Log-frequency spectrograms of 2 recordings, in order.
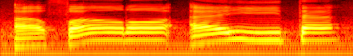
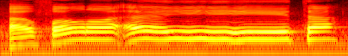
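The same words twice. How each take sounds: First: The vowel before 'ita' is kept short. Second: The vowel before 'ita' is drawn out long. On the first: The speaker calls it right. "Maka dia tidak dibaca dibaca panjang" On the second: The speaker calls it wrong. "ada yang baca afara'aita, tidak boleh"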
